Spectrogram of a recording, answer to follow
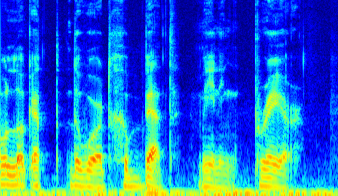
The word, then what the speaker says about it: gebed: It has 2 syllables. When mimicking the word stress with a percussion instrument, it sounds like this. Gebed, gebed, gebed. The first part of the word, the prefix ge, is unstressed.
